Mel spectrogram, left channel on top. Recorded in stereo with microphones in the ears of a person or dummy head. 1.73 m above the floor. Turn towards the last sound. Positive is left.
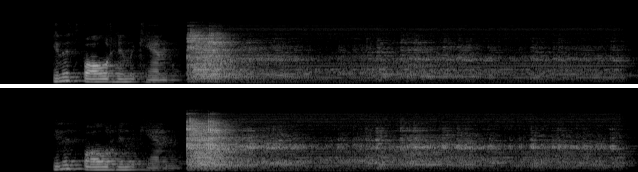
turn(degrees=-65)  # may be behind; listen again after turning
